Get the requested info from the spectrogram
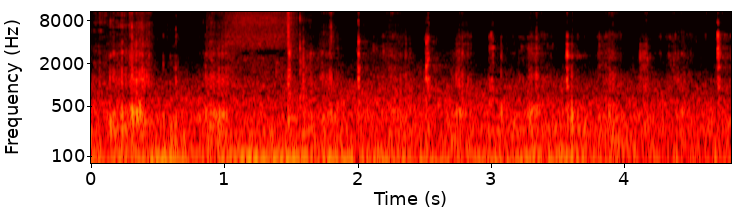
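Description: A person biting and chewing a crispy fried chicken wing, with many small irregular crunches of the fried breading.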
